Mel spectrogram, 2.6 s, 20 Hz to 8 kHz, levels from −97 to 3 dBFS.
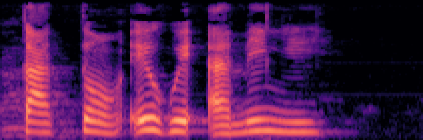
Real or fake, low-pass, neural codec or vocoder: real; 7.2 kHz; none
